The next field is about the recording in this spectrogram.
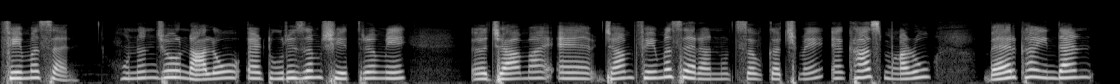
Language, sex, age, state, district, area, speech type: Sindhi, female, 30-45, Gujarat, Kutch, urban, spontaneous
